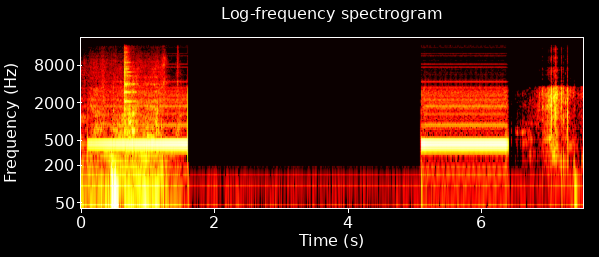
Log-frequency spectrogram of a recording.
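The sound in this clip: Telephone line tone while calling back: two long, steady buzzing tones, each over a second, separated by several seconds of silence, followed by brief faint line noise.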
